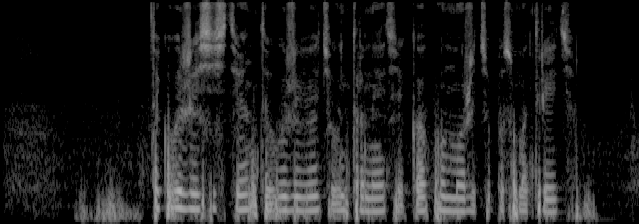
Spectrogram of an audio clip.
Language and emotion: Russian, neutral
